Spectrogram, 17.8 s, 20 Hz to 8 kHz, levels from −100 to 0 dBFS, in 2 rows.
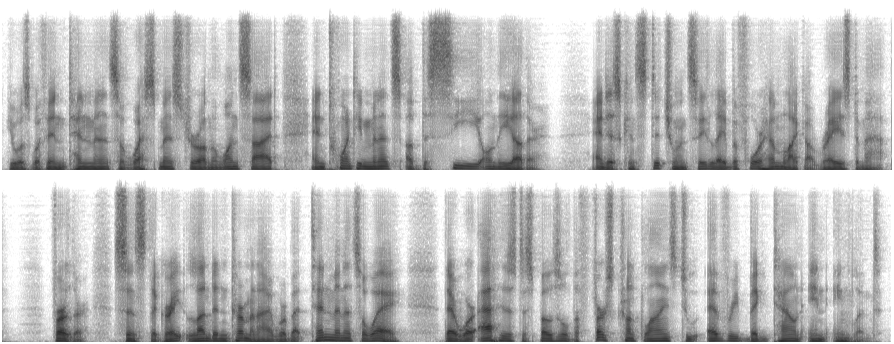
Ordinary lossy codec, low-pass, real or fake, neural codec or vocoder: Opus, 64 kbps; 7.2 kHz; fake; codec, 16 kHz, about 1 kbps, DyCAST, with the encoder's durations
